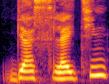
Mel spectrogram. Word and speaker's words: gaslighting: Alors en, en, anglais, on dit gaslighting comme quelqu'un, euh, comme un, homme qui me mansplainait mon, livre, me, l'a fait remarquer récemment.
